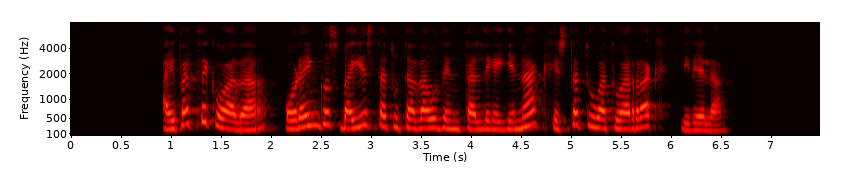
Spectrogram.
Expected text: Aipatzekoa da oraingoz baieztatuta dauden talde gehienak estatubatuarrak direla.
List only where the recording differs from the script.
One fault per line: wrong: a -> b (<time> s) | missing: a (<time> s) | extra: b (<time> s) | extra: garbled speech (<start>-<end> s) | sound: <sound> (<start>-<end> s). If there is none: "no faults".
no faults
